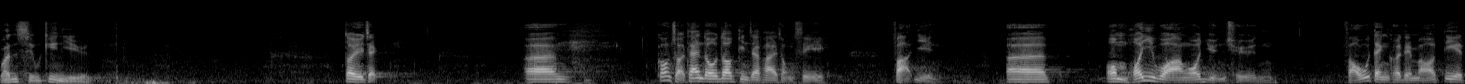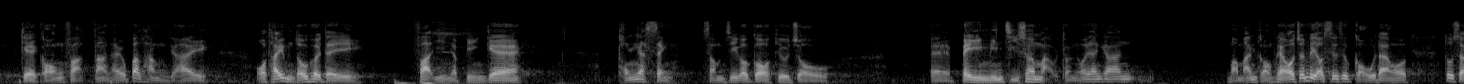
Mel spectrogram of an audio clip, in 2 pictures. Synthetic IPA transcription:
wɐ˨˥nsiː˨˥wkiː˥njiː˨˧jy̰˨˩n | t̪ɵ˧ɥt͡sɪ˨k̚ | ʔɛː˨ | kɔː˥ŋt͡ʃʰɔː˨˩jt̪ʰɛː˥ŋt̪o˧˥ht̪ɔː˥kiː˧nt͡sɐ˧jpʰaː˧jt̪ʰʊ˨˩ŋsiː˨ | fa̰ː˧t̚jiː˨˩n | ʔɛː˨ | ŋɔː˨˧m̩˨˩hɔː˨˥jiː˨˧waː˨ŋɔː˨˧jyː˨˩nt͡ʃʰyː˨˩n | fɐ˨˥wt̪ɪ˨ŋkʰɵ˨˧ɥt̪e˨jmɐ˨˧wjɐ˥t̪iː˥kɛː˧kɔː˨˥ŋfa̰ː˧t̚t̪aː˨nɦɐ˨jho˧wpɐ˥t̚hɐ˨˩ŋt͡sɐ˨˧whɐ˨j | ŋɔ̰ː˨˧t̪ʰɐ˨˥jm̩˨˩t̪o˨˥wkʰɵ˨˧ɥt̪e˨j | faː˧t̚jiː˨˩njɐ˨pːiː˨nkɛː˧ | t̪ʰʊ˨˥ŋjɐ˥t̚sɪ˧ŋ | sɐ˨mt͡siː˧kɔː˨˥kɔː˧kiː˧wt͡so˨w | ɛː˨˩pe˨jmiː˨˧nt͡siː˨sœː˥ŋma̰ː˨˩wt̪ʰɵ˨˩nŋɔː˨˧˥jɐ˥nkaː˥n | maː˨˩nmaː˨˥nkɔː˨˥ŋpʰe˨˩sɔː˧t͡sɵ˨˥npe˨jɐ˨˧wsiː˨˥ws̬i˨˥wko˨˥wt̪aː˨˩ŋɔː˨˧t̪wsœː˨˥

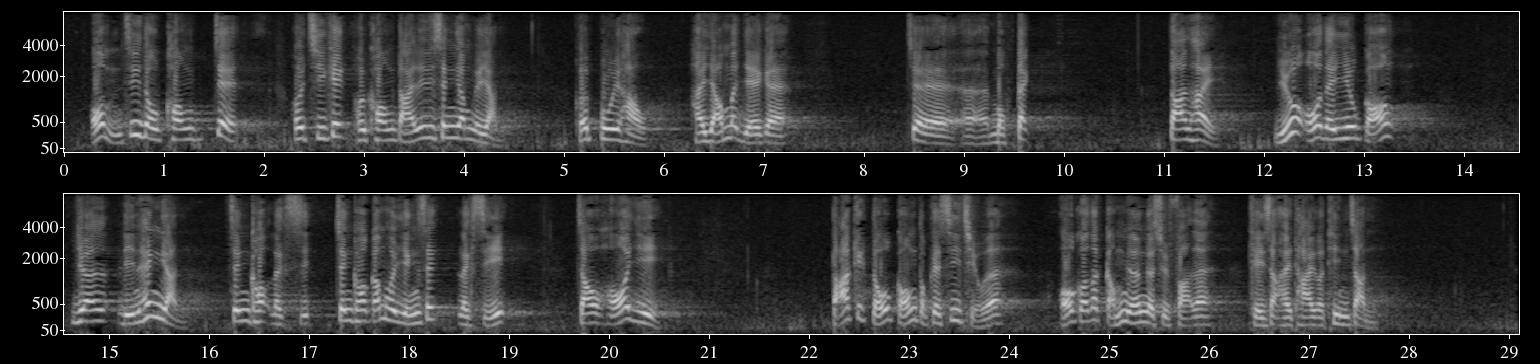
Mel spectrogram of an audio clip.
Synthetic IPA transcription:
ŋɔː˨˧m̩˨˩t͡siː˥t̪o˧wkʰɔː˧ŋt͡sɛː˥hɵ˧ɥt͡sʰiː˧kɪ˥k̚hɵ˧ɥkʰɔː˧ŋt̪aː˨jliː˥t̪iː˥sɪ˥ŋjɐ˥mkɛː˧jɐ̰˨˩n | kʰɵ˨˧ɥpuː˧jɦɐ˨˩whɐ˨jːɐ˨˧wmɐ˥t̚jɛː˨˧kɛː˧ | t͡sɛː˥˩ɛ˨mʊ˨k̚t̪ɪ˥k̚ | t̪aː˨nɦɐ˨jjyː˨kɔ˨˥ŋɔː˨˧t̪e˨jːiː˧wkɔː˨˥ŋ | jœː˨ŋliː˨˩nɦɪ˥ŋjɐ˨˩n | t͡sɪ˧ŋkʰɔː˧k̚lɪ˨k̚si˨ | t͡sɪ˧ŋkʰɔː˧kːɐ˨˥mhɵ˧ɥjɪ˨ŋsɪ˥k̚lɪ˨k̚siː˨˥ | t͡sɐ˨whɔː˨˥jiː˨˧ | t̪aː˨˥kɪ˥k̚t̪o˨˥wkɔː˨˥ŋt̪ʊ˨kːɛː˧siː˥t͡sʰiː˨˩wlɛː˥ | ŋɔː˨˧kɔː˧k̚t̪ɐ˥kːɐ˨˥mjœː˨˥ŋkɛː˧syː˧t̚faː˧t̚lɛː˥kʰe˨˩jsɐ˨t̚hɐ˨jt̪ʰaː˧jkɔː˧t̪ʰiː˥nt͡sɐ˥n

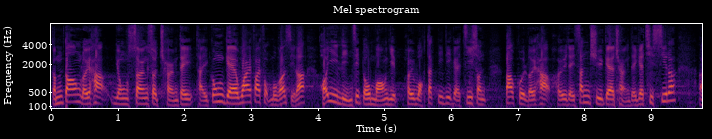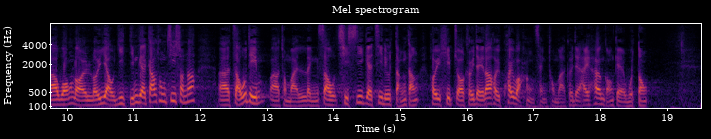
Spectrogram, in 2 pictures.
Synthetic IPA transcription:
kɐ˨˥mt̪ɔː˥ŋlɵ˨˧ɥhaː˧k̚jʊ˨ŋsœː˨ŋsɵ˨t̚t͡ʃʰœː˨˩ŋt̪e˨jt̪ʰɐ˨˩jkʊ˥ŋkɛː˧waː˥jfaː˥jfʊ˨k̚mo˨wkɔ˥nsiː˨˩laː˥hɔː˨˥jiː˨˧liː˨˩nt͡si˧p̚t̪o˧wmɔː˨˧ŋjiː˨p̚hɵ˧ɥwɔː˨k̚t̪ɐ˥k̚niː˥t̪iː˥kɛː˧t͡siː˥sɵ˧n | paː˥wkʰuː˧t̚lɵ˨˧ɥhaː˧k̚hɵ˨˧ɥt̪e˨jsɐ˥nt͡ʃʰyː˧kɛː˧t͡ʃʰœː˨˩ŋt̪e˨jkɛː˧t͡sʰiː˧t̚siː˥laː˥ | aː˨˩wɔː˨˧ŋlɔː˨˩jlɵ˨˧ɥjɐ˨˩wjiː˨t̪ːiː˨˥mkɛː˧kaː˥wt̪ʰʊ˥ŋt͡siː˥sɵ˧nlaː˥ | aː˨t͡sɐ˨˥wt̪iː˨˧maː˨t̪ʰʊ˨˩ŋmaː˨˩jlɪ˨˩ŋsɐ˨wt͡sʰi˧t̚siː˥k̬ɛː˧t͡siː˥li˨˥wt̪ɐ˨˥ŋt̪ɐ˨˥ŋhɵ˧ɥhiː˧p̚t͡ʃɔː˨˩kʰɵ˨˧ɥt̪e˨jlaː˥hɵ˧ɥkʷʰɐ˥jwaː˨˩k̚hɐ˨˩ŋt͡sʰɪ˨˩ŋt̪ʰʊ˨˩ŋmaː˨˩kʰt̪e˨˩hɐ˨˥jhœː˥ŋkɔː˨˥ŋkɛː˧wuː˨˩t̪ːʊ˨ŋ

